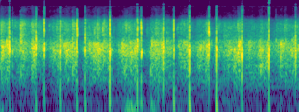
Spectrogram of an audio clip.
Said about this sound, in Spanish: Podemos pedir un aplauso, ¿no? Para Chris Carter.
